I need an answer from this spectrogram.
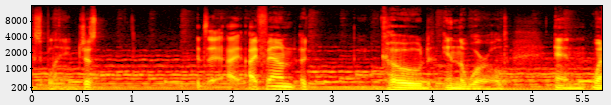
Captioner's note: he stammers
